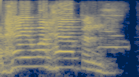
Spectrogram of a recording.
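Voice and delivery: shouting in a put-on character voice. Calling out in character to the engineer on the way to the ship: yelling. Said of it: "I yelled to the engineer".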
